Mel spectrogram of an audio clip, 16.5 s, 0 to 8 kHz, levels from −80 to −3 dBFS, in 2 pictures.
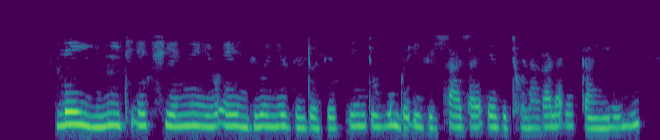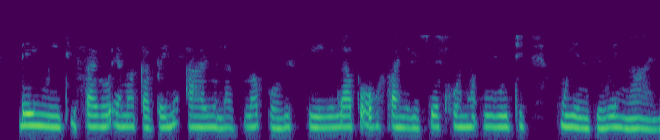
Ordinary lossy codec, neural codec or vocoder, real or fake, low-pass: AAC, 16 kbps; none; real; 7.2 kHz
